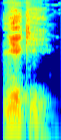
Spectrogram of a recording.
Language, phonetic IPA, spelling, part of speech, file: Russian, [ˈnʲekʲɪj], некий, pronoun, Ru-некий.ogg
- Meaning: 1. a certain, certain 2. some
